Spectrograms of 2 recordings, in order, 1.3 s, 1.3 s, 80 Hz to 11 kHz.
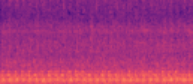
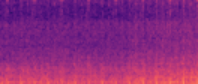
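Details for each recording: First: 2012 Toyota Camry 2.5 2AR-FE idling with the AC on after a balance shaft replacement. A soft, even clatter underneath but no heavy knock. The earlier rattle is much improved. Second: 2012 Toyota Camry 2.5 2AR-FE, idling in drive on the brake with AC on: busy, even whirring rattle drone under low-rpm load, loudest by stethoscope at the balance shaft; worn balance shaft assembly.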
